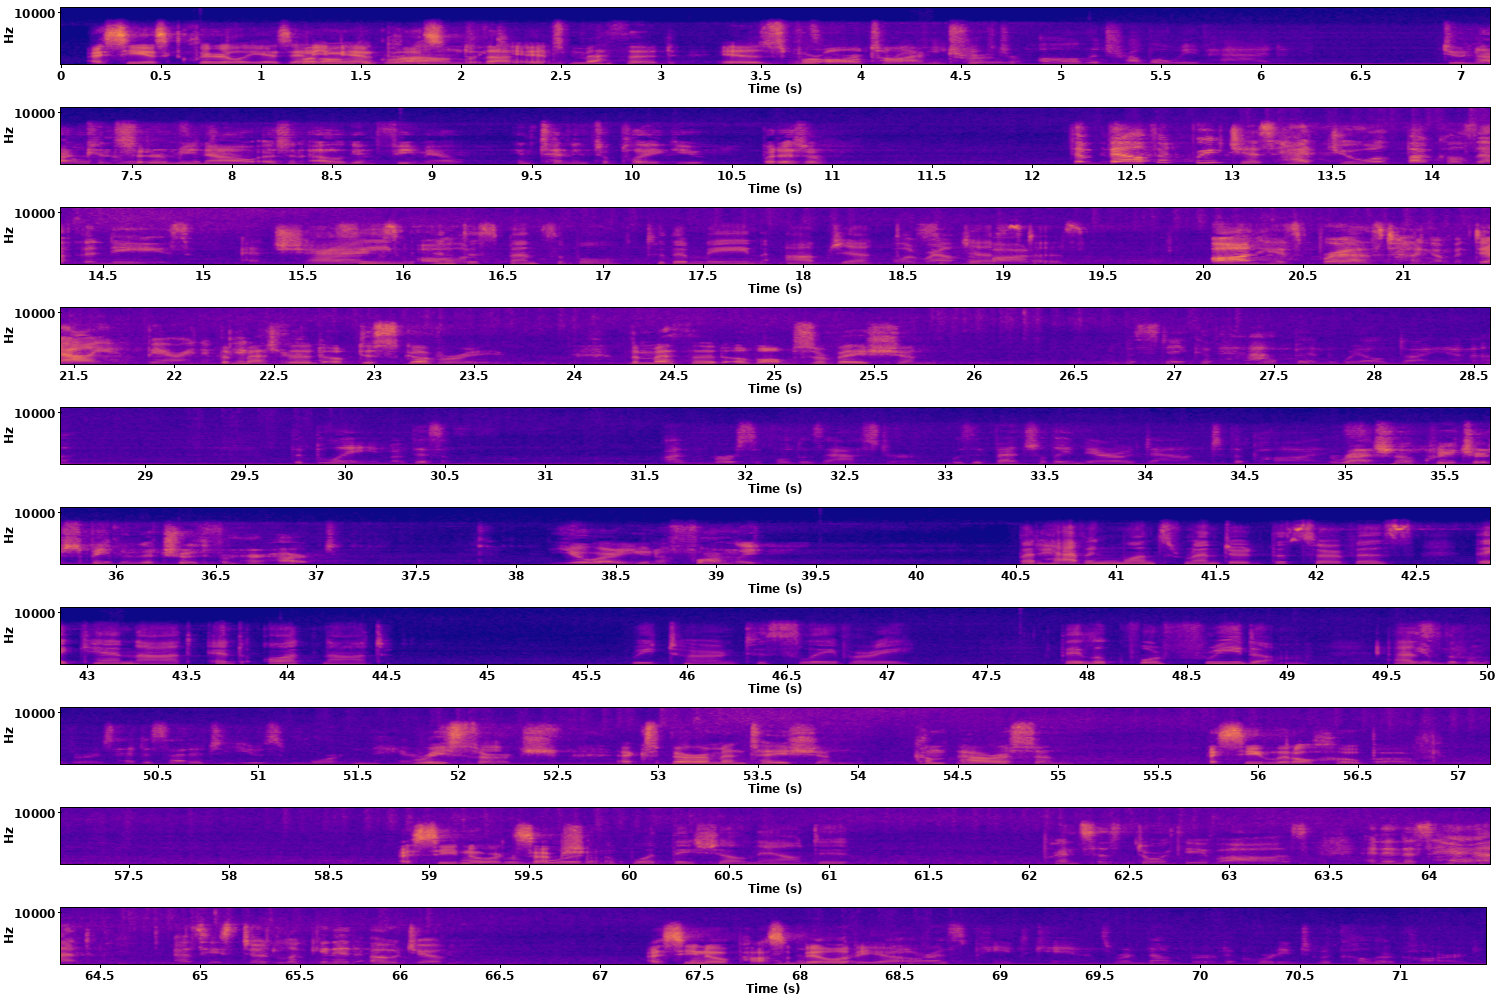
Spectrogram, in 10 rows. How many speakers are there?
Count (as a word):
six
